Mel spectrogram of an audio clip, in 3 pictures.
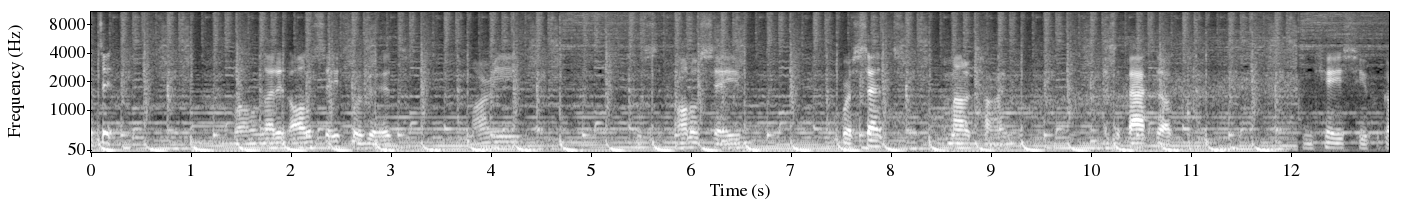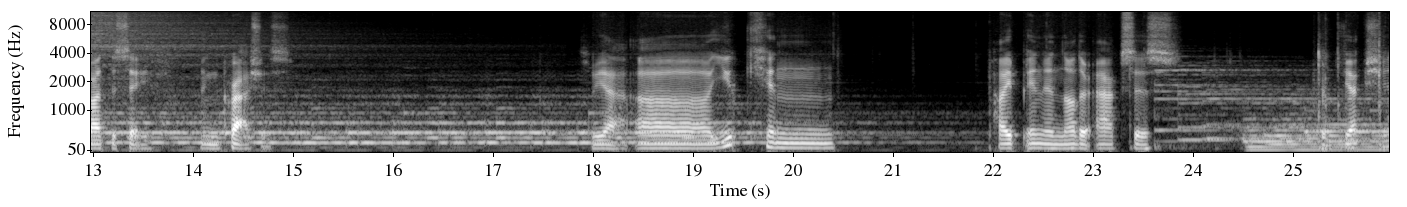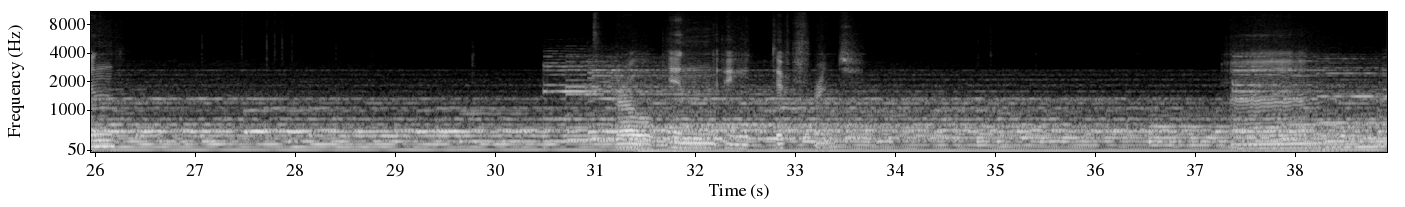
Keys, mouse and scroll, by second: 1.8 drag, 3.5-3.8 drag, 4.4 click, 6.4 click, 10.0 click, 10.4 click, 11.3 click, 11.9 middle drag, 12.6 click, 13.2 click, 14.0 click, 15.3 click, 16.1 click, 16.7 click, 17.3 click, 19.5-20.3 drag, 20.7 click, 21.8 Tab, 22.1-24.9 typing, 25.2 Down, 25.8 Return, 27.0-27.4 drag, 27.6 click, 27.8 click, 28.3 click, 34.7 click, 37.1 scroll down 2, 37.1 middle click.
